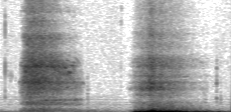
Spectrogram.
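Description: A deep breath is taken: a slow, airy inhale, a short pause, then a longer and heavier exhale that is louder and lower.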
